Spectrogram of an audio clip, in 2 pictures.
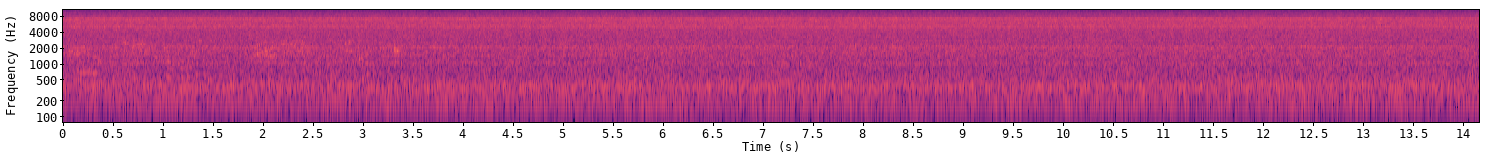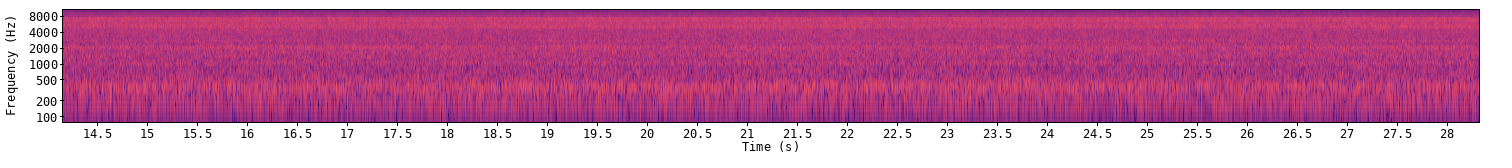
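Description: Steady drone of a Cessna P210 Centurion's piston engine and propeller in cruise, heard inside the cabin.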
